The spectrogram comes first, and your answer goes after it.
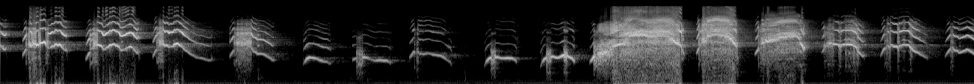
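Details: Capuchin monkey in a loud calling bout, with high arched whistles repeated in quick succession, broken by bursts of harsh screaming, then more rising-and-falling whistled notes.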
